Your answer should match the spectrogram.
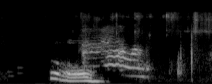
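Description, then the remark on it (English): A person imitates a horrible cat yowl: one loud, drawn-out wail that climbs and wavers in pitch for about a second, followed by brief soft rustling. “Oh, it's making horrible cat noises.”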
